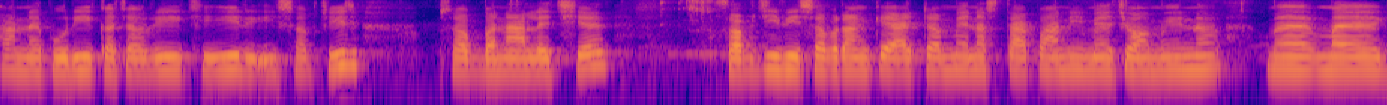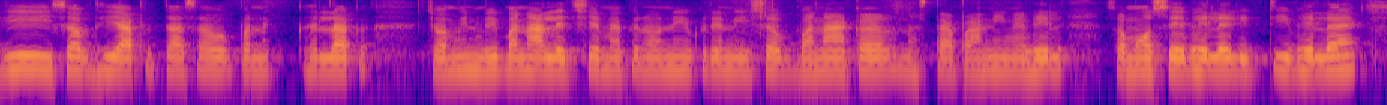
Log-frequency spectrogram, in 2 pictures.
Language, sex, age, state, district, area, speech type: Maithili, female, 30-45, Bihar, Samastipur, urban, spontaneous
